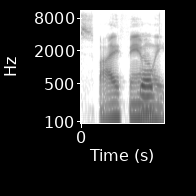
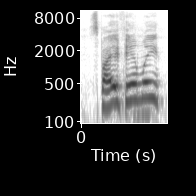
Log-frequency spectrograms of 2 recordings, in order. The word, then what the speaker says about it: Spy x Family: all say no do you don't pronounce the x i want proof i want proof i want video proof dude spy family okay i'm gonna be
